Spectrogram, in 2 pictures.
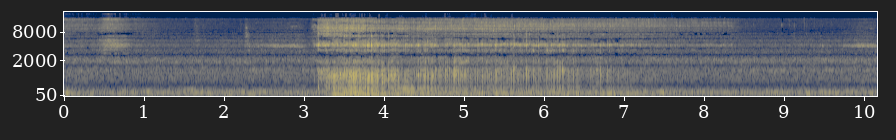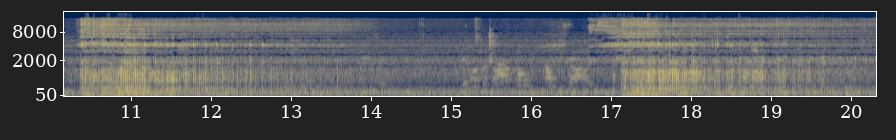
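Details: Person sitting on a chair, asleep, snoring: three long, rough, rattling snores about seven seconds apart over steady room noise.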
